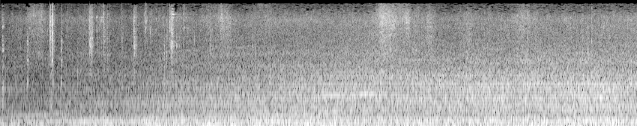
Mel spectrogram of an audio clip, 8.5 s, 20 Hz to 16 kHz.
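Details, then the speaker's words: 2009 Chevy Traverse V6 GDI, 190,000 miles, test drive after an oil change: steady, even engine drone under road rumble with no clattering or stumble; VVT variance stays under two degrees. Earlier misfires on all cylinders and timing codes were traced to neglected oil. "nice and smooth as expected let's see the variance staying below you know two degrees no more clattering or chattering"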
